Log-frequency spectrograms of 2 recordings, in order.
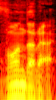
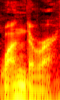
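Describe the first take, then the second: First: The surname is said in its original way. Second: The surname is said in an Americanized way. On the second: "that's the Americanized version"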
